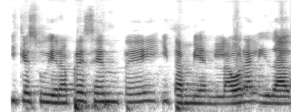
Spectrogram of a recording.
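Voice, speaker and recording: Fairly high female voice, moderate pace, fairly even intonation. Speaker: novelist. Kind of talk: interview about her novel. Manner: halting, many repetitions.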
